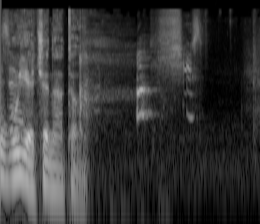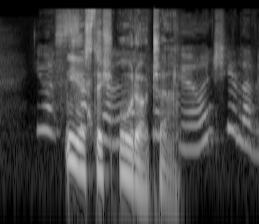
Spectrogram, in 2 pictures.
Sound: laughs loudly

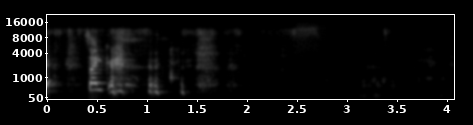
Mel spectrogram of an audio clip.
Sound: laughs; chuckles

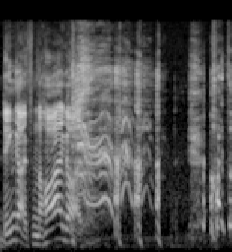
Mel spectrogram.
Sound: laughs

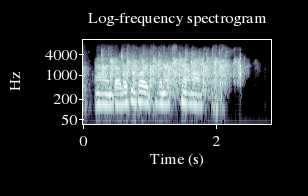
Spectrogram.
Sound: applause

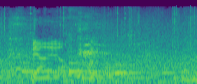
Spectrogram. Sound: laughter

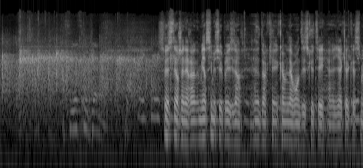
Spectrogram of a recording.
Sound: some Applause

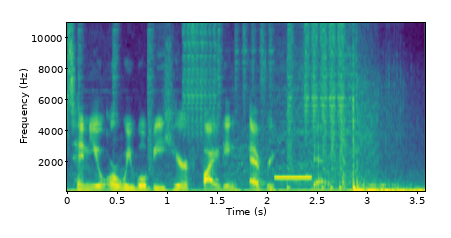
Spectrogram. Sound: beep

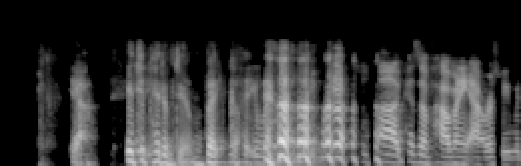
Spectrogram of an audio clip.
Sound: laughs

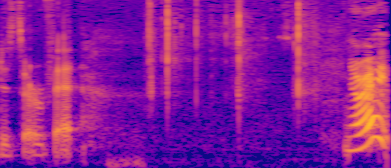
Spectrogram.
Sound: spices grinding

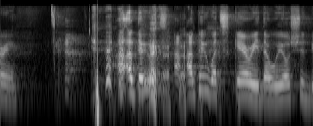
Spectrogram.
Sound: laugh

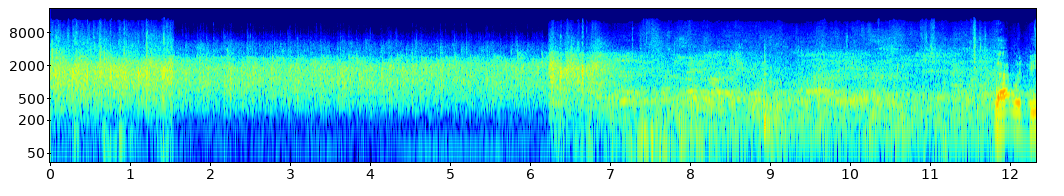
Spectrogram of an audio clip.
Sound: applause

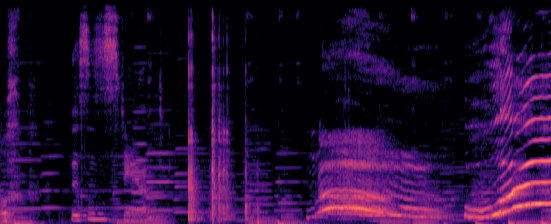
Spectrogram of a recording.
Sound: gasps

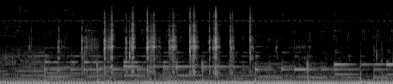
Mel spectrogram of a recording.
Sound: screw spins

